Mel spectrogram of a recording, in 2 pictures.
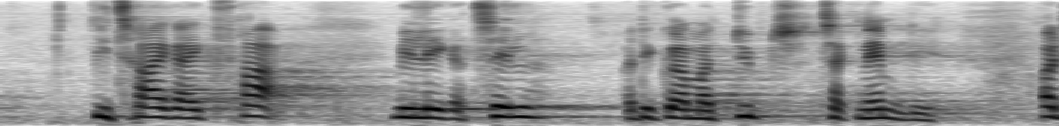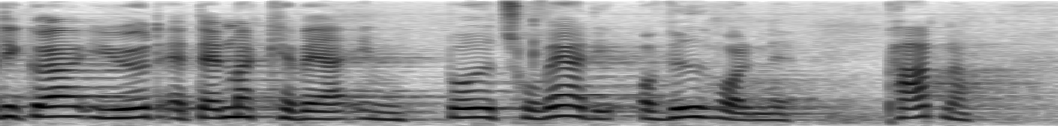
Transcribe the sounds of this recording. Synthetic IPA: ʋit͡sʰʁaɡ̥ɐe̝ɡ̥əfʁɑ̈ | ʋile̝ɡ̥ɐt͡sʰe̝lɒ̽d̥e̝ɡ̥ɶɐmɑ̈ɪd̥yb̥̚d̥t͡sʰɑ̈ɡ̥nem̰əli | ɒ̽d̥e̝ɡ̥ɶɐiøːd̥æd̥ænmɑ̈ːɡ̥kʰæʋæːɐʔe̝nb̥ɔ̽ːð̞ˠət͡sʰʁo̝ʋæɐ̰d̥iɒ̽ʋe̝ð̞ˠɦɒ̽l̰ənə | pʰɑ̈ːd̥nɐ

